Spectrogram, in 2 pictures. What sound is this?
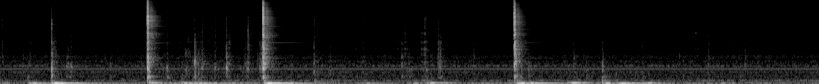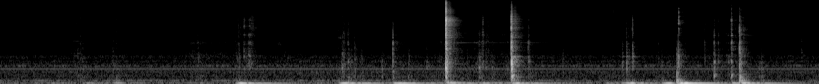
Sound effects > Other mechanisms, engines, machines
COMAv-Blue Snowball Microphone, CU Projector, Film, 8mm, Super 8, Position Reel Arm Nicholas Judy TDC
Bell and Howell 8mm-Super 8 film projector positioning reel arms.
